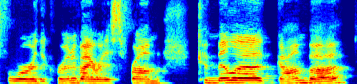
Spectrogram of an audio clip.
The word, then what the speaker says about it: Gamba: the coronavirus from Camilla Gamba. Gamba? Either way, in Italian it's Camilla Gamba.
